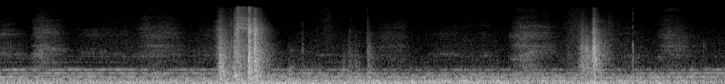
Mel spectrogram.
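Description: Wooden wardrobe being handled, opened and shut: a loud half-second rush of noise about two seconds in and a shorter one about six seconds in, over a steady background music drone.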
